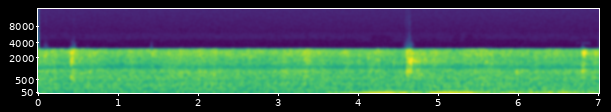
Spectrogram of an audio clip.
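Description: Heavy rain falling on trees and foliage, a steady even hiss. About four seconds in, a low rumble comes in and the sound gets louder.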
